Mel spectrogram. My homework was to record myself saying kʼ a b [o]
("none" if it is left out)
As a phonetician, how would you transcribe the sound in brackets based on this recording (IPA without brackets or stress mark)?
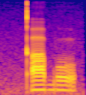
o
